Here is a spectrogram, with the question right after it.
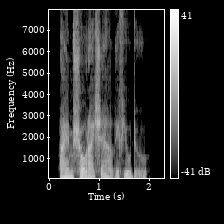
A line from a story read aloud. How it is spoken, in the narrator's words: said Diana, in a doubtful voice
